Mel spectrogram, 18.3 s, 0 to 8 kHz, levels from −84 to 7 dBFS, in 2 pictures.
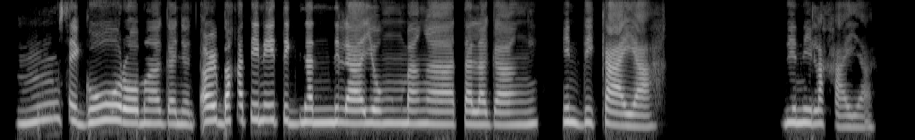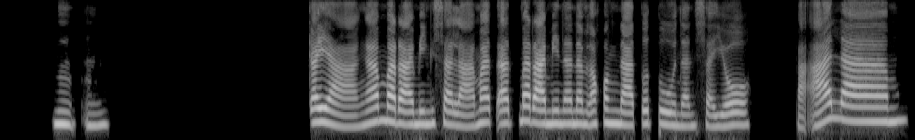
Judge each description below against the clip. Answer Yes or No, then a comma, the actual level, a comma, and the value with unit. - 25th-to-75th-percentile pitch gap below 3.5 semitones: Yes, average, 2.8 semitones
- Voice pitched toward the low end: No, very high, 250 Hz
